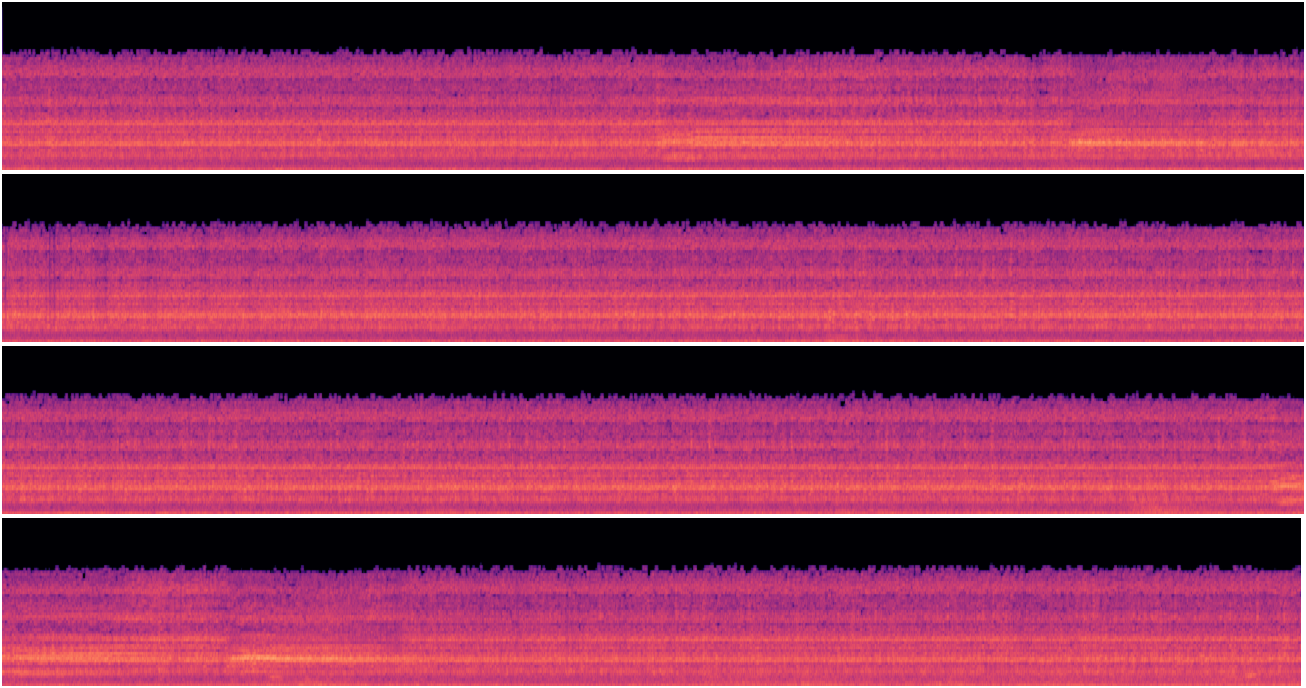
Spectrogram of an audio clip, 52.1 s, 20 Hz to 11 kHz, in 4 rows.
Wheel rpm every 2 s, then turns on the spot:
110, 110, 120, 110, 110, 120, 120, 110, 110, 120, 120, 120, 110, 110, 120, 110, 110, 110, 110, 110, 110, 110, 110, 110, 110, 110.
none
